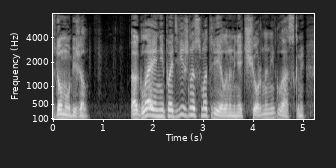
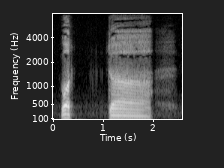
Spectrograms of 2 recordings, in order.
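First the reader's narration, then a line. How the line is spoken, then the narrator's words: Quiet drawl. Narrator (Russian): протянула она тихо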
